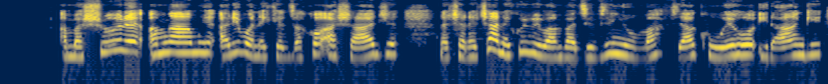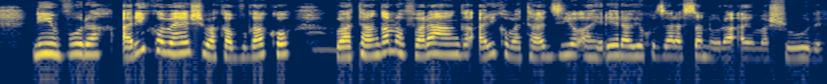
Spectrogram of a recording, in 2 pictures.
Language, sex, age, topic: Rundi, female, 25-35, education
